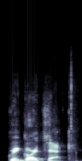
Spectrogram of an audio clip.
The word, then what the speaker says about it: Grzegorczyk: Well, it is Grigorchak. It is spelled Grzegorczyk, but it's Grigorchek.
